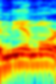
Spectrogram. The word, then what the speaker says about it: Mia Moore: And by the way, Mia Moore is literally spelled like Mia Moore, like my love, like Miamor.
